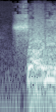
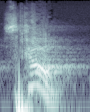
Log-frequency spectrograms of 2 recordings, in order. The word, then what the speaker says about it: 쌀: 제 한번 경제를 발음 못해가지고 나라 다 망쳐먹은 사람이에요. 이 경상도 사람들은 경제가 안 돼. 갱제. 쌀이 안 돼. 살.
